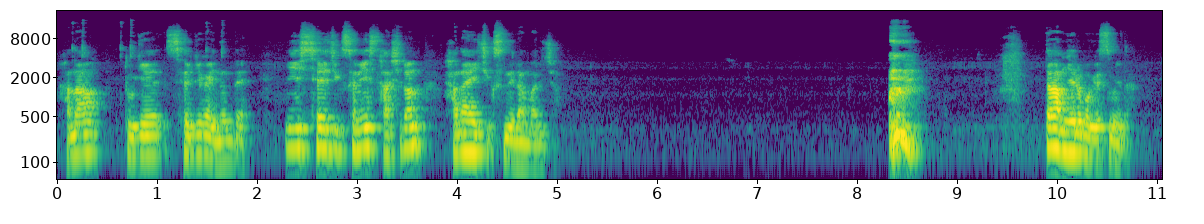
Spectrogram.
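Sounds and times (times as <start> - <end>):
person coughing: 8.3 - 8.8.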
